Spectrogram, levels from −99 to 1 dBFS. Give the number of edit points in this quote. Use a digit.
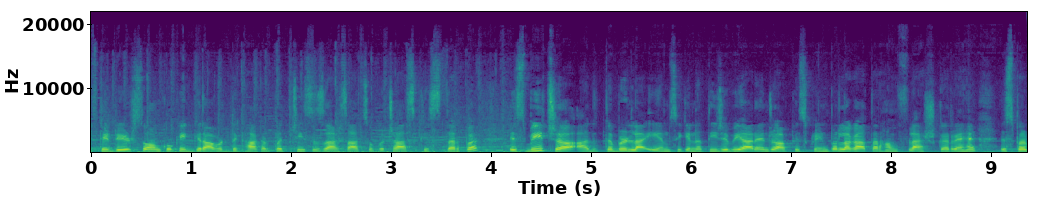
1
